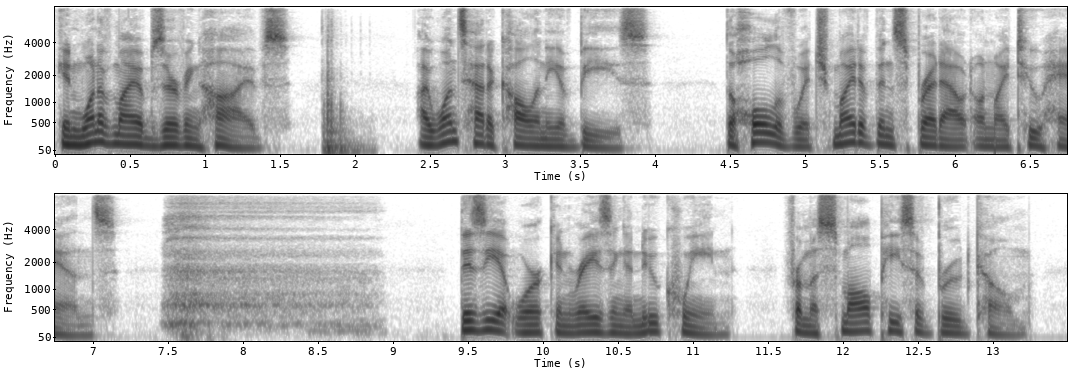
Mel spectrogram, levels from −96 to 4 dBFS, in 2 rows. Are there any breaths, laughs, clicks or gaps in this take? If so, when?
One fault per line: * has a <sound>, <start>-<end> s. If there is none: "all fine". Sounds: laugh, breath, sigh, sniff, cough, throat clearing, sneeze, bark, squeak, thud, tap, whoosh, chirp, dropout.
* has a thud, 1.8-2.2 s
* has a sigh, 7.4-9.0 s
